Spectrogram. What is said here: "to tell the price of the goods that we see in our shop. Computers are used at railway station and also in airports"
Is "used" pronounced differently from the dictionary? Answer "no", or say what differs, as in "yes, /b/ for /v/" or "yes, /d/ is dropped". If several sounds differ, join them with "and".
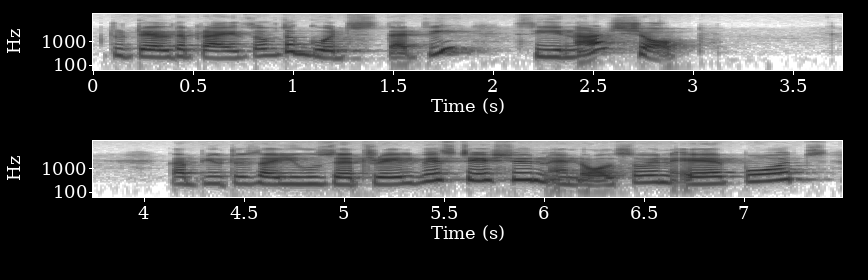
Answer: no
